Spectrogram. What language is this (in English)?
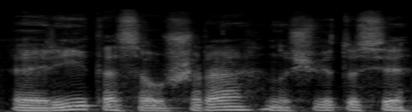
Lithuanian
